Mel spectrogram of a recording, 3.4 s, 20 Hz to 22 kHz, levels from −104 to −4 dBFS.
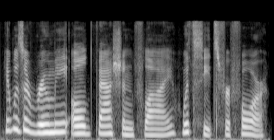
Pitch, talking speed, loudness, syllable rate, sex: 215 Hz, 175 wpm, -17 LUFS, 4.5 syllables/s, female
